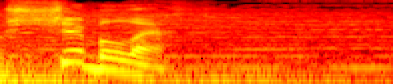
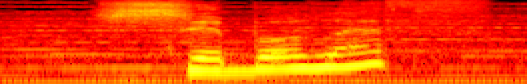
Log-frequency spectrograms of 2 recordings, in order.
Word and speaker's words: Shibboleth: Then said they unto him, Say now, Shibboleth. And he said, Sibboleth? For he could not frame to pronounce it right.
